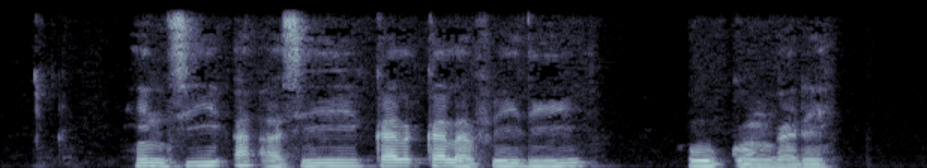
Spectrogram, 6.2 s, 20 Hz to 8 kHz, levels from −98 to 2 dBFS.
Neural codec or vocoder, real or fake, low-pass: none; real; 7.2 kHz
